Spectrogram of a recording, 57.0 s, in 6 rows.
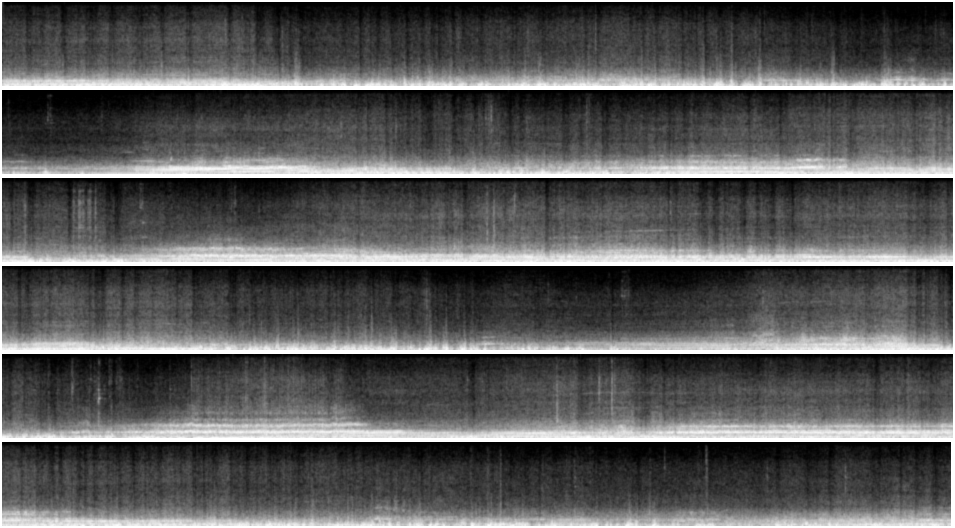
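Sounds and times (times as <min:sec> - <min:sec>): car engine revving hard: 0:00.0 - 0:57.0.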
